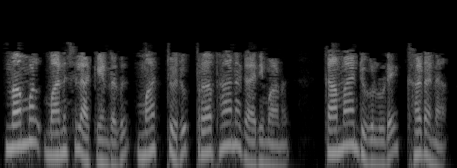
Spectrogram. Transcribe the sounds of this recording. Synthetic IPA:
nɐmːɐɭmɐnɐsːilaːkːe̞ːɳɖɐðɨmɐtːo̞ɾuprɐd̪ʱaːnɐɣaːɾjɐmaːɳɨ | kɐmaːnduɣɐɭuɽe̞ɡʰʱɐɽɐnɐ̰

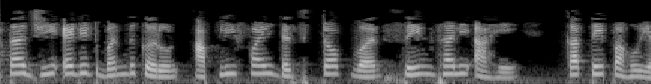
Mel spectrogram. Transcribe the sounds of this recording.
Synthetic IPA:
at̪ad͡ʑiːʔeɖiʈbənd̪kəɾuːnapliːfailɖesk̚ʈɔpʋəɾseʋd͡zʱaliːʔaɦe | kat̪epaɦuja

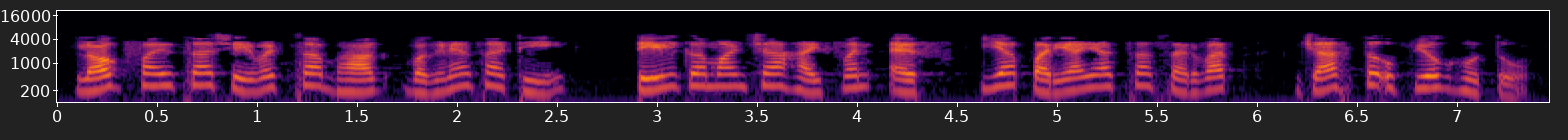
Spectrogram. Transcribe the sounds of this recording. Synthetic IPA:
lɔɡfailt͡saɕeʋətt͡sabʱaɡbəɡɳjasaʈʰiː | ʈelkəmaɲt͡ɕjaɦajsʋənef | japəɾjajat͡sasəɾʋat̪ | d͡zast̪əupjoɡɦot̪o̰

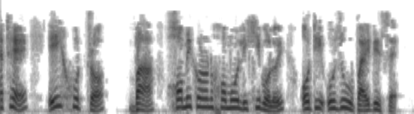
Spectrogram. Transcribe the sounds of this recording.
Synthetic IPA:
ɛtʰɛ | ejxutɹɔ | ba | xɔmikɔɹɔnxɔmulikʰibɔloj | otiʔuzuːpajdisɛ̰

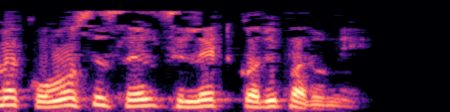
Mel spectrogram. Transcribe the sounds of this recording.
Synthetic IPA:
mekoɳ̃osiselsileʈkɔɾipaɾunḭ

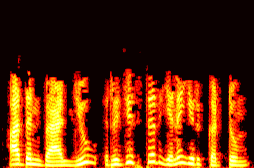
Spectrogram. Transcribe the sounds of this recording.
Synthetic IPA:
ʔɐðɐnʋaːljuɾɪd͡ʒɪsʈɐɾɛnɐjɪɾɯkːɐʈːɯm

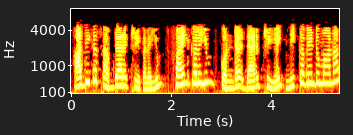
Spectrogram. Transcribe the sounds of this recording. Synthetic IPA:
ʔɐðɪɣɐsɐb̚ɖɐɪɾɐk̚ʈɾiɣɐɭɐjɯm | fɐjlɣɐɭɐjɯmkɔɳɖɐɖɐɪɾɐk̚ʈɾijɐɪniːkːɐʋeːɳɖɯmaːnaːl

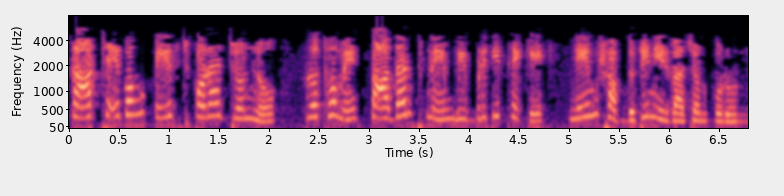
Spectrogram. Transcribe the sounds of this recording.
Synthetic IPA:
kaʈeboŋpesʈkɔɾaɾd͡ʑonːo | pɾot̪ʰomepad̪aɾsnembibɾit̪it̪ʰːeke | nemʃɔb̚d̪uʈiniɾbat͡ɕonkoɾun

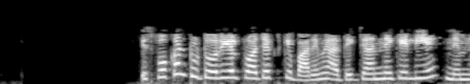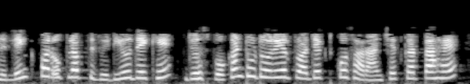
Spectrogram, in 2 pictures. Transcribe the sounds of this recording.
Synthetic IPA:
ɪspoːkəɳʈuːʈoːɾijəlpɾɔːd͡ʒɛk̚ʈkebaːɾemẽɐd̪ʱɪk̚d͡ʒaːnːekelienɪmnlɪ̃ŋkpɐɾʊpləb̚d̪ʱʋiːɖijod̪eːkʰẽd͡ʒoːɪspoːkəɳʈuːʈoːɾijəlpɾɔːd͡ʒɛːk̚ʈkosaːɾãːnʃɪt̪kɐɾt̪aɦɛː

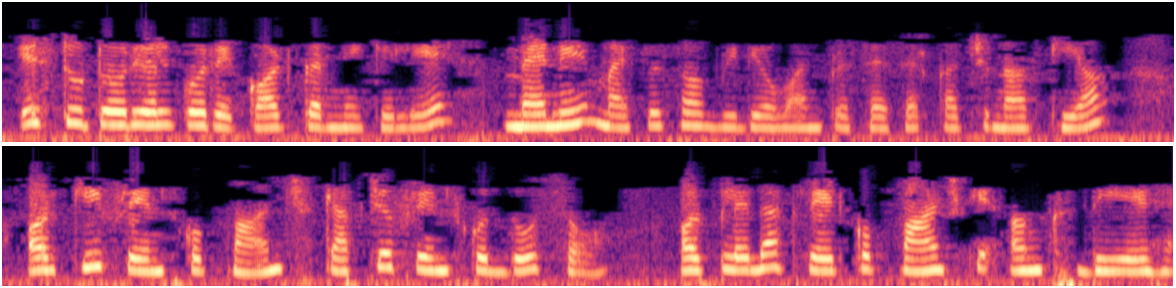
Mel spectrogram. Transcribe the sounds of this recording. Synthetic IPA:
ɪsʈuːʈoːɾijəlkoɾekɔːɾɖkɐɾnekeliemɛ̃ːnemaːɪkɾosɔːfʈʋɪɖijoʋɐnpɾoːseːsəɾkat͡ʃʊnaːʋkijaɔːɾkifɾeːmskopãːt͡ʃkɛːp̚t͡ʃəɾfɾeːmskod̪oːsɔː | ɔːɾpleːd̪akɾeːɖkopãːt͡ʃkeʔɐ̃ŋkʰd̪ieɦɛ̃ː

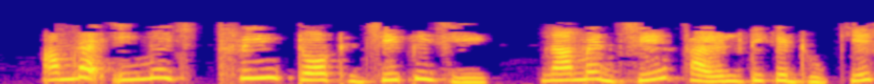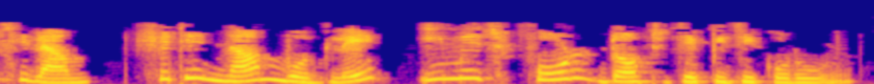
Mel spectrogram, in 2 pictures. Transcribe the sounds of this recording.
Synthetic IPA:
amɾaʔimed͡ʑt̪ʰɾiɖɔʈd͡ʑepid͡ʑi | nameɾd͡ʑefajlʈikeɖʱukijet͡ɕʰilam | ʃeʈinambod̪le | imed͡ʑfoɾɖɔʈd͡ʑepid͡ʑikoɾun

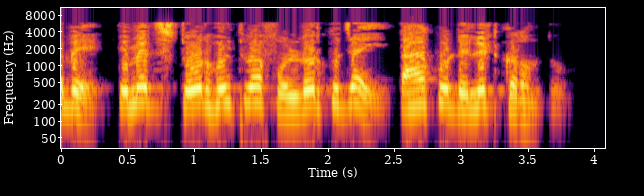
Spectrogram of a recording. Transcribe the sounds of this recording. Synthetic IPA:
ebeimed͡ʑsʈoɾɦojt̪ʰiʋafolɖɔɾkud͡zajt̪aɦakuɖeliʈkəɾɔnt̪ṵ

